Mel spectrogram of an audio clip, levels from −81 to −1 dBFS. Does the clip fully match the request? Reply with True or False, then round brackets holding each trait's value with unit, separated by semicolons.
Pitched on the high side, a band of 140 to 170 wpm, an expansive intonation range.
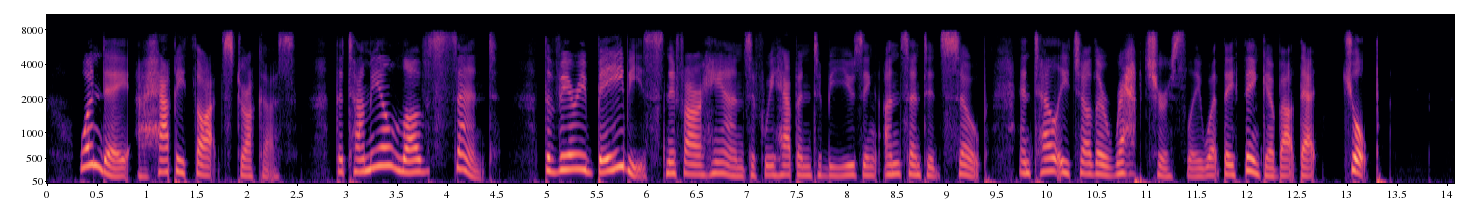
True (200 Hz; 155 wpm; 5.9 semitones)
